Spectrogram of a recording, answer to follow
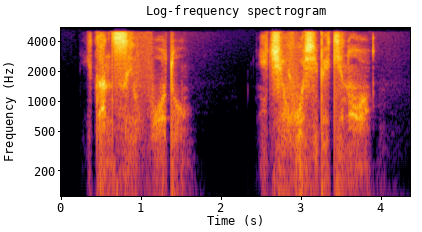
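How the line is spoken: Barely audible whisper. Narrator (Russian): Александр еле слышно прошептал

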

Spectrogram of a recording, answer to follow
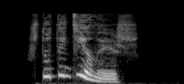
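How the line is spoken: Indignant exclamation. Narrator (Russian): возмущенно воскликнула Кира

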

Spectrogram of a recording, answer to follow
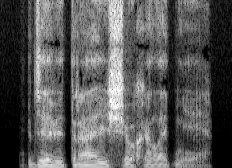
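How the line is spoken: Mutter. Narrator (Russian): пробормотал Ток

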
